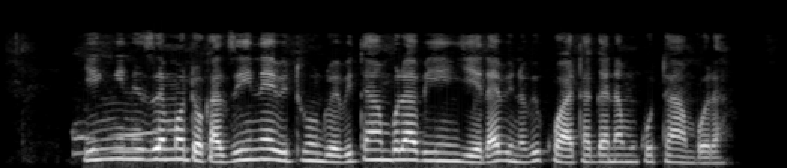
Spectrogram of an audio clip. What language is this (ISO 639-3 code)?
lug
